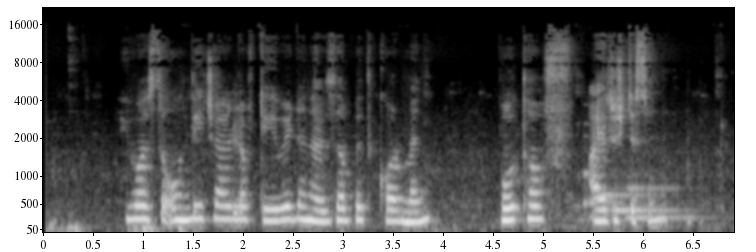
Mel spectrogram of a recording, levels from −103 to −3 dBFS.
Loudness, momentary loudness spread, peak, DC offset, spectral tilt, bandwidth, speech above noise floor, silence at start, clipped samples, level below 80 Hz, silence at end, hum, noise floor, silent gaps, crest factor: -22 LUFS; 16 LU; -6 dBFS; under 0.1%; -6.5 dB/octave; 14.5 kHz; 33 dB; 0.05 s; under 0.1%; -44 dBFS; 0.4 s; none; -54 dBFS; none; 16 dB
